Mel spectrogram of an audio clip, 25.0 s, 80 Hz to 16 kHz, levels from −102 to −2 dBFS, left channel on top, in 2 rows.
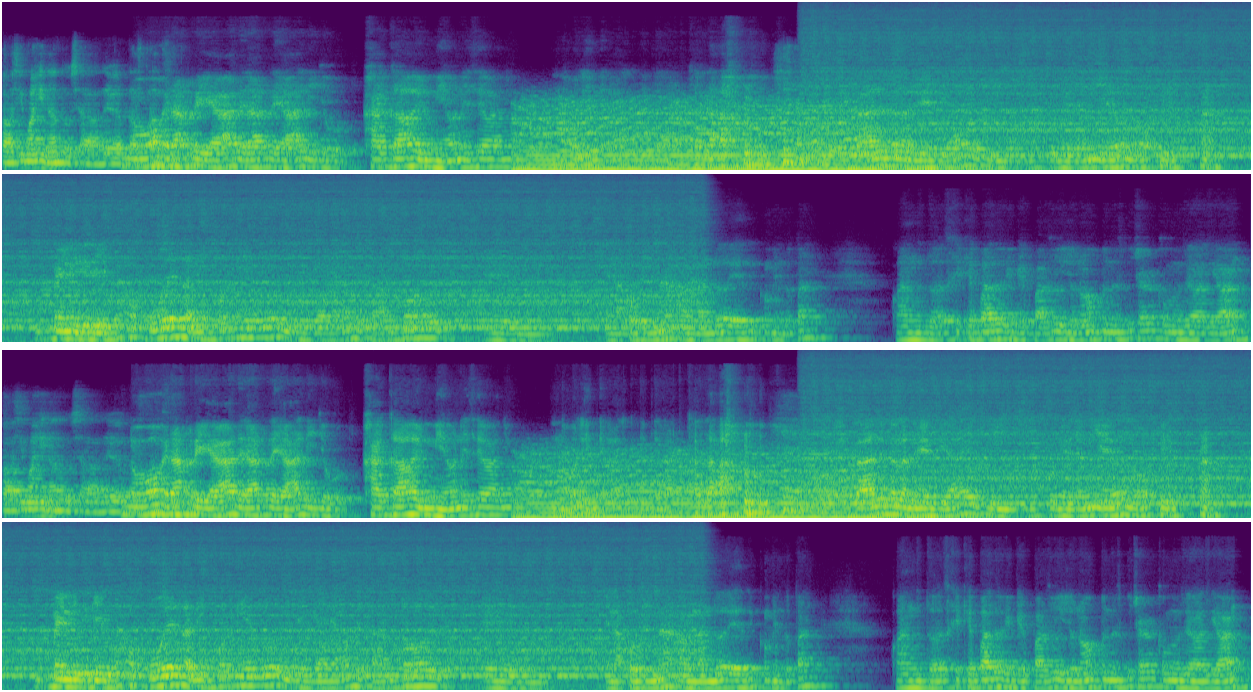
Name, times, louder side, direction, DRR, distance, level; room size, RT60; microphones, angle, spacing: voice 1, 0.0-1.8 7.8-8.2 11.6-11.7 13.1-13.6, left 1 dB, 75° left, 4 dB, 0.6 m, -22 dB
voice 2, 1.2-5.2 5.5-7.8 8.3-12.1 12.8-16.9 17.3-18.0 18.5-20.6 21.4-24.8, right 2 dB, 60° right, 4 dB, 0.6 m, -21 dB
sound 1, 5.1-10.5 10.8-11.0, left 1 dB, 25° left, 0.5 m, -19 dB
sound 2, 8.0-19.5, right 1 dB, 5° right, 0.9 m, -25 dB
3.6 x 3.4 x 3.5 m, 0.89 s
head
